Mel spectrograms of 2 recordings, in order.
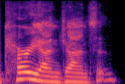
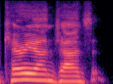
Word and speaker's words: Kerryon Johnson: Because I would call him Curryon Johnson. And Kyle just absolutely, for some reason, had a true disdain for me whenever I would pronounce it like that.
